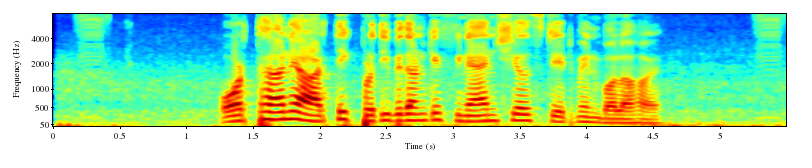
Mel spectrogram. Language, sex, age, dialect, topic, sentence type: Bengali, male, 18-24, Standard Colloquial, banking, statement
